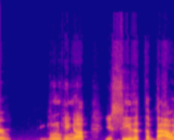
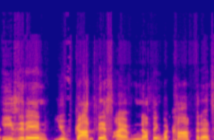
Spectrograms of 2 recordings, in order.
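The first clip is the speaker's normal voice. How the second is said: higher, gentle coaxing voice; soothing coaching; 8 semitones higher than usual. Acted. The Dralsite coaching Sylvie through docking, soothing. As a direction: talk the pilot in gently. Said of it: "he goes".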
